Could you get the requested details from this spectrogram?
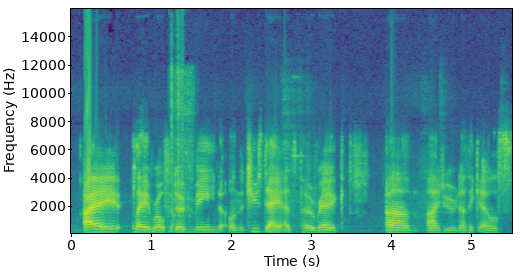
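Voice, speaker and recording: Using a raspy, put-on character voice with a fairly low pitch, a woman speaks at a moderate pace. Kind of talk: podcast introduction.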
